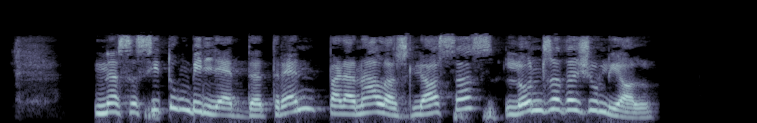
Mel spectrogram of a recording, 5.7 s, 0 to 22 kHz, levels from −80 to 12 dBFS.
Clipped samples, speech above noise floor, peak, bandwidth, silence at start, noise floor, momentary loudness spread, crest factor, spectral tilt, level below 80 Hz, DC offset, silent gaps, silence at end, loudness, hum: under 0.1%; 71 dB; -2 dBFS; 8.4 kHz; 0.1 s; -85 dBFS; 5 LU; 14 dB; -3 dB/octave; -58 dBFS; under 0.1%; none; 0.8 s; -14 LUFS; none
